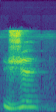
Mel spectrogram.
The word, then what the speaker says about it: je: Então, o formato da boca do O, conforme a gente vai pronunciar o O, mas em vez de pronunciar, por exemplo, esse O, você vai pronunciar o som do E. Então, o som vai ficar mais ou menos je, tá?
